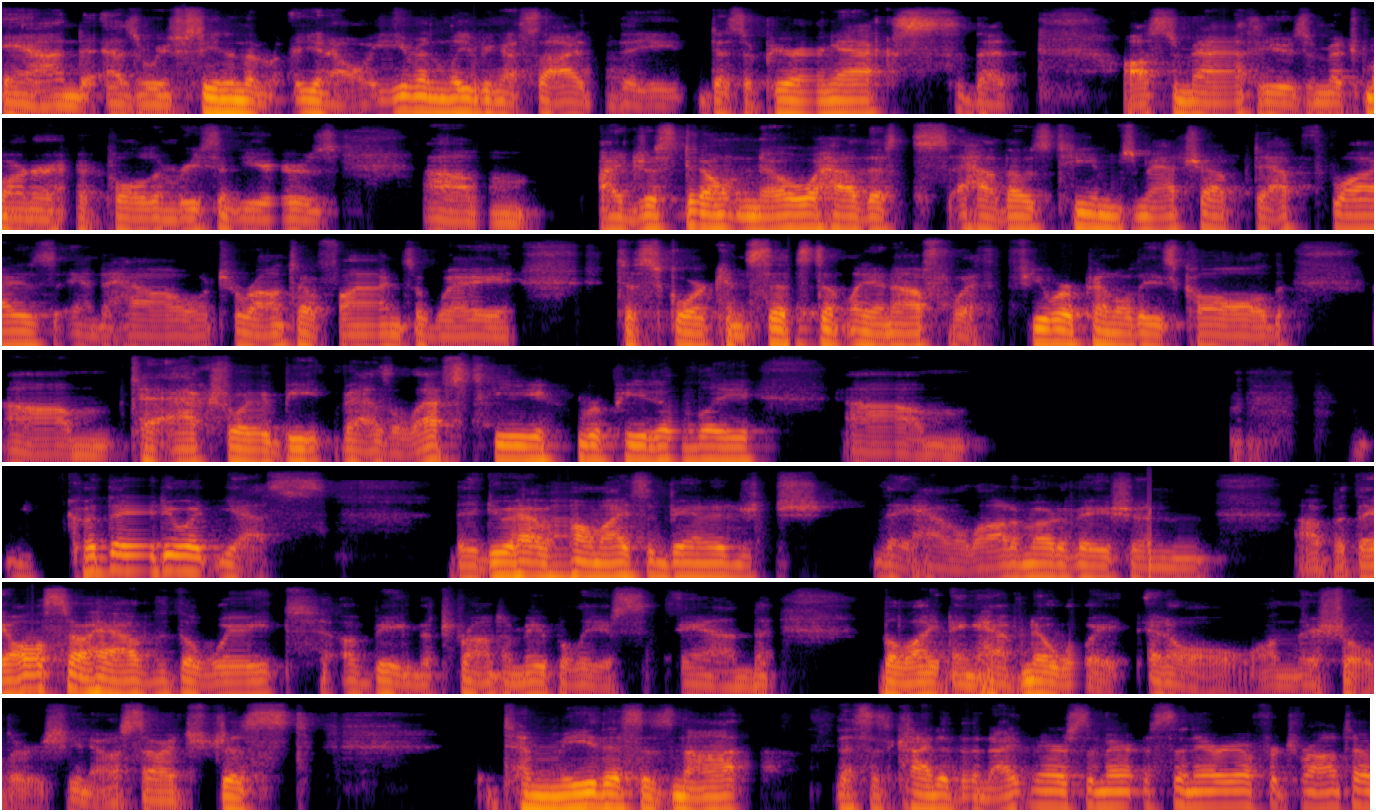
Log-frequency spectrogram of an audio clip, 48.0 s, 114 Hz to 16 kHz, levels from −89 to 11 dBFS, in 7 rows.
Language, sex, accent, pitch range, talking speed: English, male, American, 95-110 Hz, 150 wpm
